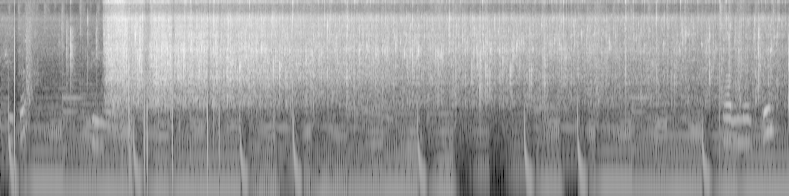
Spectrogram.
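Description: Chopped onion dropped into hot oil with garlic, black cumin and cumin seeds, bursting into a loud sizzle, then a steady fry with repeated scrapes and stirs of a spatula.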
